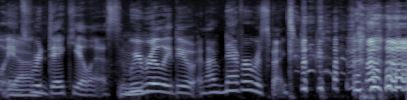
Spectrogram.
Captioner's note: giggles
